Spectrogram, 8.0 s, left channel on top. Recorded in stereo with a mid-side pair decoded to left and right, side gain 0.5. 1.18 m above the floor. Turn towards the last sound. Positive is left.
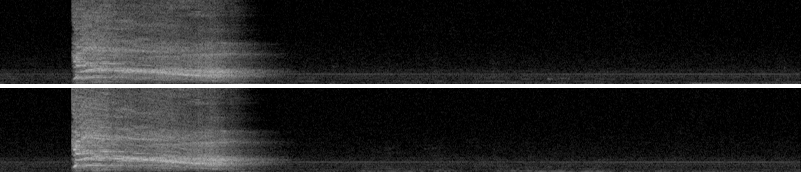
turn(degrees=-5)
